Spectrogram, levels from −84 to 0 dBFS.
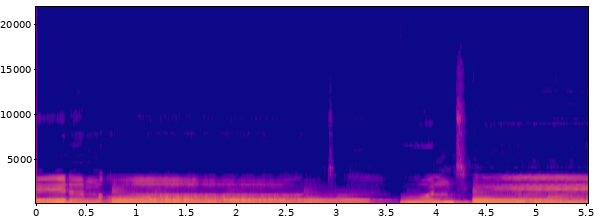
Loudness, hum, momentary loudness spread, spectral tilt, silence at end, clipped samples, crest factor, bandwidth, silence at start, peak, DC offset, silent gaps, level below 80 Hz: -31 LUFS; none; 7 LU; -8 dB/octave; 0 s; under 0.1%; 14 dB; 12 kHz; 0 s; -16 dBFS; under 0.1%; none; -64 dBFS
